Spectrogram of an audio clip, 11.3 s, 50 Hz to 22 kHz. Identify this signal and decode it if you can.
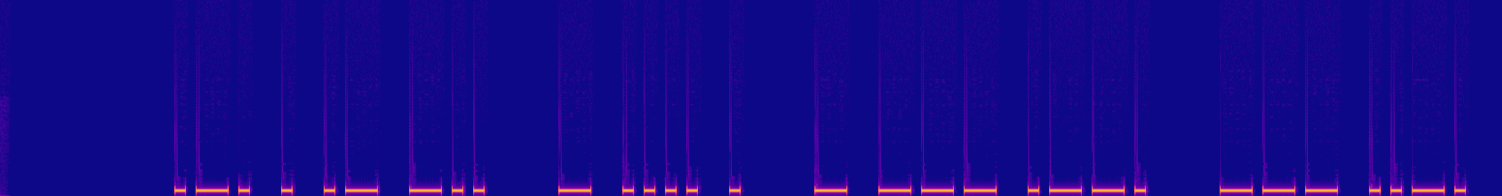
Morse code, heard as a keyed tone, about 15 wpm, 700 Hz. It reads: READ THE TOP OF
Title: Sentences from Top 1000 Words - Review Part 2 - 15wpm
